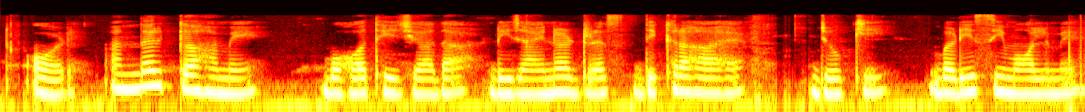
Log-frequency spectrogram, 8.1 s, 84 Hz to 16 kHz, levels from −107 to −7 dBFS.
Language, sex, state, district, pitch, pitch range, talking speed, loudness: Hindi, female, Bihar, West Champaran, 210 Hz, 200-220 Hz, 135 wpm, -16 LUFS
